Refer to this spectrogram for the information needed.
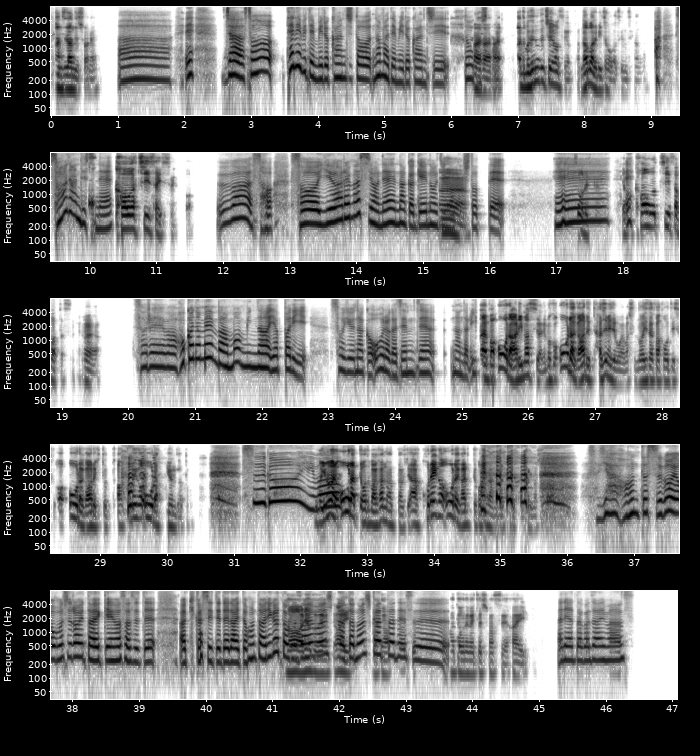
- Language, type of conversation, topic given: Japanese, podcast, ライブやコンサートで最も印象に残っている出来事は何ですか？
- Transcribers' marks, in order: laugh; laugh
